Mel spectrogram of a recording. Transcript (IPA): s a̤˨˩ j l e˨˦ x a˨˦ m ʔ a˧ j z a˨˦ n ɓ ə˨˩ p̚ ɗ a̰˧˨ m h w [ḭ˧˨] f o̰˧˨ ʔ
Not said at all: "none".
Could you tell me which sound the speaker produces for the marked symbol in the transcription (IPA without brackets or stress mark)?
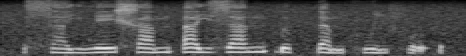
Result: ḭ˧˨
